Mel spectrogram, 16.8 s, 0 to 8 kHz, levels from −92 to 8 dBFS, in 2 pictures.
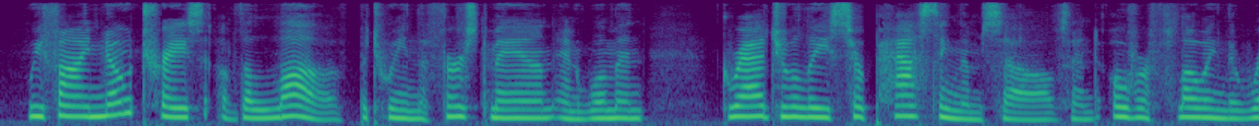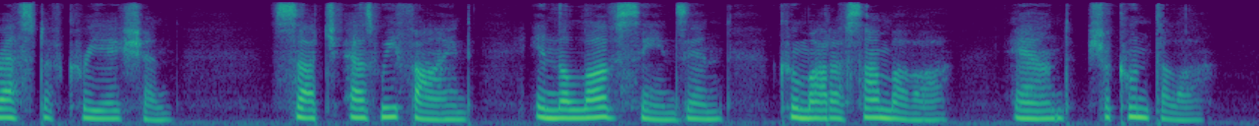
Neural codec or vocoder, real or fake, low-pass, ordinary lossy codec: vocoder, 44.1 kHz, 128 mel bands, Pupu-Vocoder; fake; 7.2 kHz; AAC, 48 kbps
